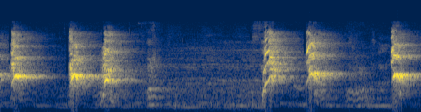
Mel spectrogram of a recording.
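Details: Puppies fighting, producing high-pitched yelping barks, five or six sharp bursts spaced irregularly with short pauses between.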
